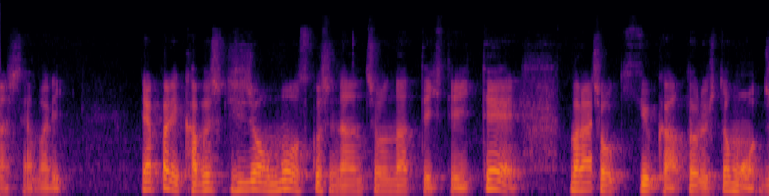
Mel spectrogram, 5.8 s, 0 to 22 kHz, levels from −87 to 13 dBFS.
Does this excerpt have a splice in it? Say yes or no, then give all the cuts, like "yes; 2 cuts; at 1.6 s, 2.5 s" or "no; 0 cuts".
yes; 1 cut; at 4.4 s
